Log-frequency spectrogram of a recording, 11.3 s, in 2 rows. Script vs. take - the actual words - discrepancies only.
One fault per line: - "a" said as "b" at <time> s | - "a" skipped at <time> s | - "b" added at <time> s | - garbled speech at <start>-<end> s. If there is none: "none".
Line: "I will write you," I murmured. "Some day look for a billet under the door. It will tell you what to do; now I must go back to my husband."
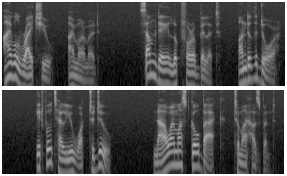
none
